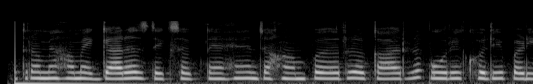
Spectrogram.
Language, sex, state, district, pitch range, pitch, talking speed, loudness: Hindi, female, Bihar, Purnia, 265-280 Hz, 275 Hz, 170 wpm, -23 LUFS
